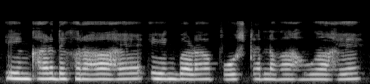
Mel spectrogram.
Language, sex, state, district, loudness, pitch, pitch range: Hindi, female, Uttar Pradesh, Lalitpur, -14 LUFS, 245 Hz, 240-255 Hz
